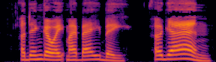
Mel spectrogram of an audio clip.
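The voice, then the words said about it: Poor attempt at an imitated accent. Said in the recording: “I can't do accents.”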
